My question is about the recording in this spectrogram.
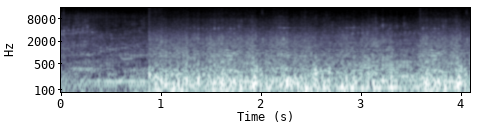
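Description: A road vehicle passing close by, a loud steady rumble that starts suddenly about a second in.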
